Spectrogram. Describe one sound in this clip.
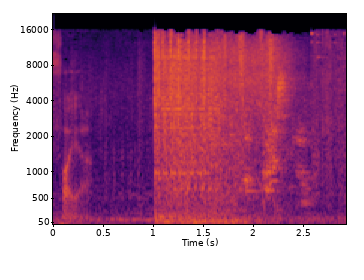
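A burst of gunfire rattles loudly.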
